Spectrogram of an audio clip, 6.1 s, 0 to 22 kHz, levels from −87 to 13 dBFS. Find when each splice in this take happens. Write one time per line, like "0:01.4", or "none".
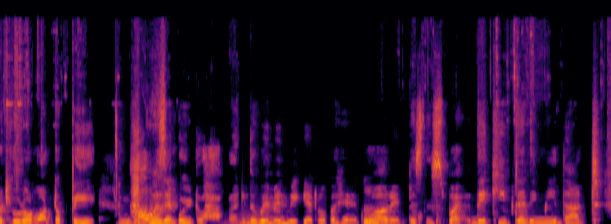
0:02.4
